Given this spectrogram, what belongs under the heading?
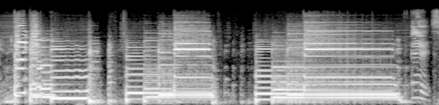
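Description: A Les Paul electric guitar plays loud through a Winfield Thomas amp, punchy phrases and sustained bent notes with a slightly distorted tone, brief gaps between lines.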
